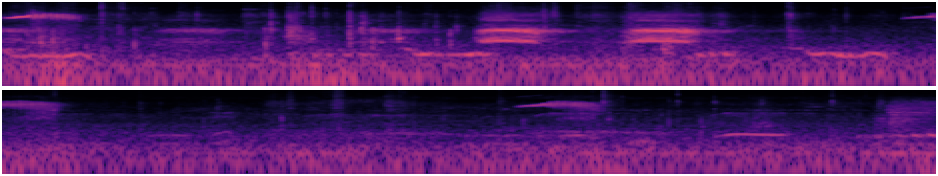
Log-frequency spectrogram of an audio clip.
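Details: Crows calling loudly and continuously, described as angry and fighting for food; short harsh caws in bursts, with doves cooing softly underneath and other small birds chirping.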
